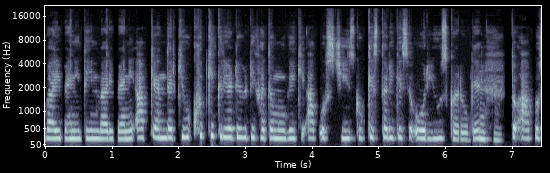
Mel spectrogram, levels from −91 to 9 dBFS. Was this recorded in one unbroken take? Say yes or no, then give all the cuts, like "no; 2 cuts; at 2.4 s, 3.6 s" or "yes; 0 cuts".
yes; 0 cuts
